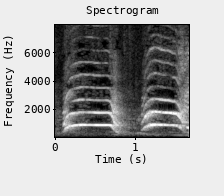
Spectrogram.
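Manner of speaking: shrieking tooth, hammed up; high mock scream. Voicing the tooth for the kids, high mock shriek. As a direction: squeal way up high like a scared tooth.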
